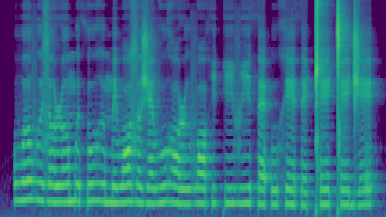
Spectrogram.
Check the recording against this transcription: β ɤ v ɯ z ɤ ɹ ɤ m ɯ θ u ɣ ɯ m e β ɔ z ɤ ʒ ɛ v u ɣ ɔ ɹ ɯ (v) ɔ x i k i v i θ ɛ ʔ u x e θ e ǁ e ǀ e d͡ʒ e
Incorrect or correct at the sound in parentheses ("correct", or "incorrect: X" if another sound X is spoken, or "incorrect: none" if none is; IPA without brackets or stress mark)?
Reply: correct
